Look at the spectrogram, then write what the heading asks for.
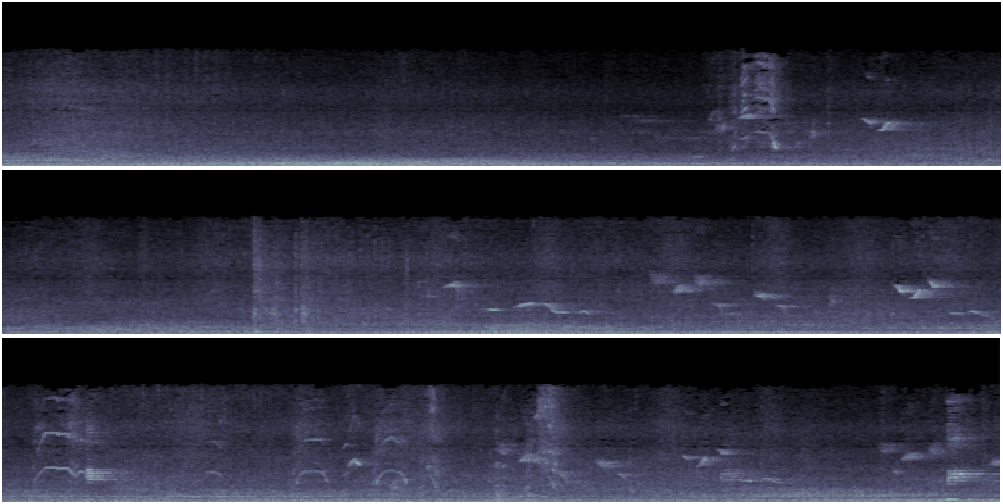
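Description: Small birds chirping now and then, short quick calls, over a steady low background rumble.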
